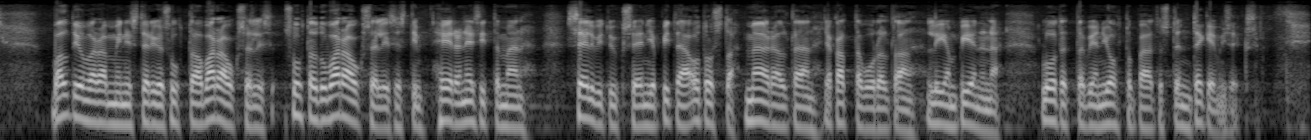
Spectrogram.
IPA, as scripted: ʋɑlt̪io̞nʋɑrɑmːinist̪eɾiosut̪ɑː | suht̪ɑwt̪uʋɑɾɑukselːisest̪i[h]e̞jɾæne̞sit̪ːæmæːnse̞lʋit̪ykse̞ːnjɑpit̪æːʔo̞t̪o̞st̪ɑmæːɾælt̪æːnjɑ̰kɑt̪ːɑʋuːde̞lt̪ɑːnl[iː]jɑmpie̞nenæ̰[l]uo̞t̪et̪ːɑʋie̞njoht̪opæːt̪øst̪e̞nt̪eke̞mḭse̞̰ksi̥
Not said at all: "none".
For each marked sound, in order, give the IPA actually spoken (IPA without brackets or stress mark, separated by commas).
h, iː, l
